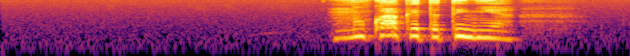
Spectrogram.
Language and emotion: Russian, angry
